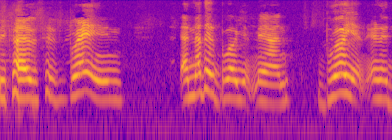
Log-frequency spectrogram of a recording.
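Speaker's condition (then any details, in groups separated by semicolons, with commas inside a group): Cerebral palsy; present from birth, cervical spinal cord surgery C1-C7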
